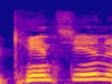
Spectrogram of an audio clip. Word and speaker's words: Khantzian: Andrew Kantsian.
